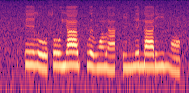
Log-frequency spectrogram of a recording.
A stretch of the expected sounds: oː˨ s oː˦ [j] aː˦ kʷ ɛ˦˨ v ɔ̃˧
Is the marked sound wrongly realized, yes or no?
no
